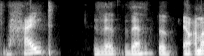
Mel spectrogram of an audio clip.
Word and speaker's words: Hite: well how are you great great now it's height is that that the am I proper uh pronouncing it the proper way yep that's correct height okay all right so Mr height like I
